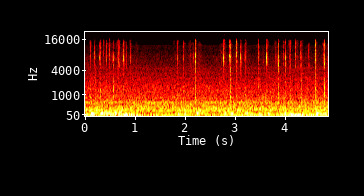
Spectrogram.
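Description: Several students type on computer keyboards in a classroom, a dense, steady patter of clicks with a few sharper keystrokes, quiet and continuous, with no talking.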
